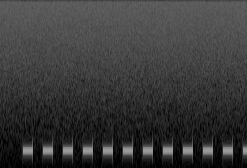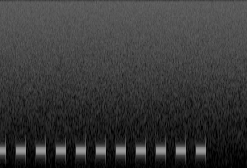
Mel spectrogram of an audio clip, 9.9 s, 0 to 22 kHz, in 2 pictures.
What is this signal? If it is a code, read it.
Telephone call progress tone (single-tone plan, as in most of Europe), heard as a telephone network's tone, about 420 Hz, 0.2 s on and 0.2 s off. Congestion tone.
